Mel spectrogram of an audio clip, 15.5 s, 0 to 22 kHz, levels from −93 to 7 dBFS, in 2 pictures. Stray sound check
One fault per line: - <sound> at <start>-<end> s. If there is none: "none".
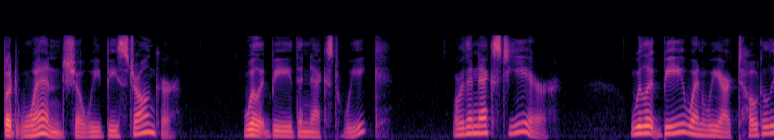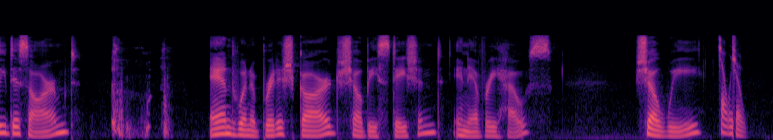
- cough at 8.9-9.5 s
- chirp at 14.9-15.2 s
